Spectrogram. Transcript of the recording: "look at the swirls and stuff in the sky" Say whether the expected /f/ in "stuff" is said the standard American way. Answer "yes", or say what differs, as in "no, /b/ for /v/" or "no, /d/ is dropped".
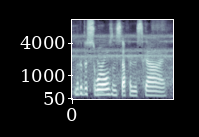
yes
